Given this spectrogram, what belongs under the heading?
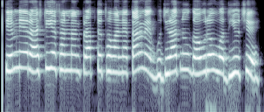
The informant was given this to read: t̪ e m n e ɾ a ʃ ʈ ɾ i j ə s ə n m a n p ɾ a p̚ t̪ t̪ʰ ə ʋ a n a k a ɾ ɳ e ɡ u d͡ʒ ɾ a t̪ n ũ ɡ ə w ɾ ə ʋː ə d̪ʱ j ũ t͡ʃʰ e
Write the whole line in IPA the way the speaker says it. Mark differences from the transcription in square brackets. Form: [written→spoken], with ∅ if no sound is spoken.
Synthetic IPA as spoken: t̪ e m n e ɾ a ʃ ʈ ɾ i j ə s ə n m a n p ɾ a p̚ t̪ t̪ʰ ə ʋ a n [a→e] k a ɾ ɳ e ɡ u d͡ʒ ɾ a t̪ n ũ ɡ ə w ɾ ə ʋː ə d̪ʱ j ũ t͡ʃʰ e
